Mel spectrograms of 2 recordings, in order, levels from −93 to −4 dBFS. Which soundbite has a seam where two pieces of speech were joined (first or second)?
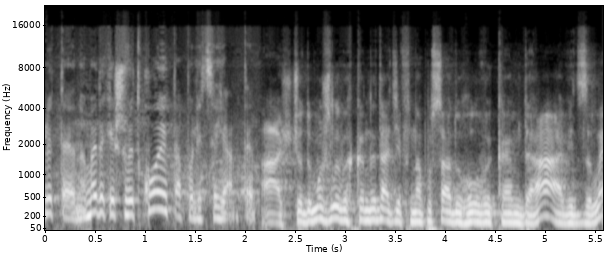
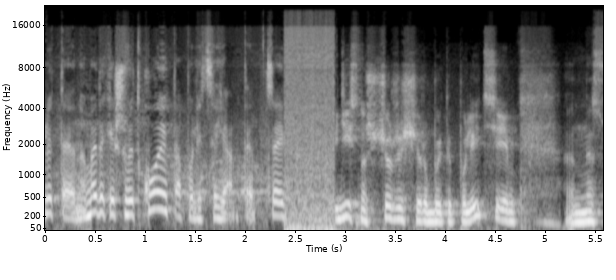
first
